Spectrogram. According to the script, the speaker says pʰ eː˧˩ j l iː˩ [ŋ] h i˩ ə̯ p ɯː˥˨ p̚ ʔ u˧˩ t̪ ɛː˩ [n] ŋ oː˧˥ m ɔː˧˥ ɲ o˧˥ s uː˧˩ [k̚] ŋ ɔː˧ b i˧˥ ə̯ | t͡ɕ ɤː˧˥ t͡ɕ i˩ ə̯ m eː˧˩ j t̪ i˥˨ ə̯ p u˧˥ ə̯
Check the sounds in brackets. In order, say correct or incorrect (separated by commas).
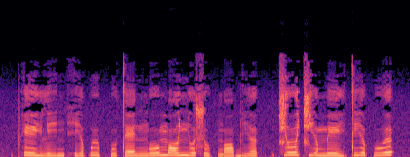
correct, correct, correct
